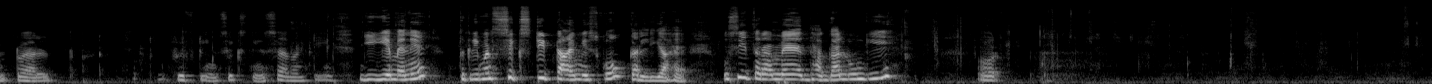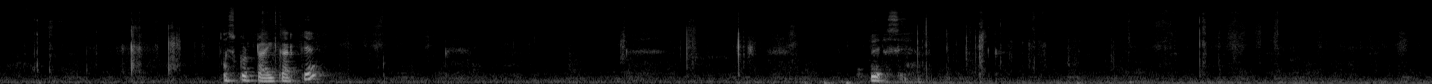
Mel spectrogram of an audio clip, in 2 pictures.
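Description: Yarn rustles softly against stiff card.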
